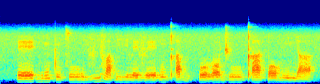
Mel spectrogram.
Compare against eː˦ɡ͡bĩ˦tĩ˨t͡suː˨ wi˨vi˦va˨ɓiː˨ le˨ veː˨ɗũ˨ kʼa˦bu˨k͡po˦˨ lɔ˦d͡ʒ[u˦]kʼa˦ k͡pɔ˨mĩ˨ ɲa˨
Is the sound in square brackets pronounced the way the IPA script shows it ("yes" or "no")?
no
